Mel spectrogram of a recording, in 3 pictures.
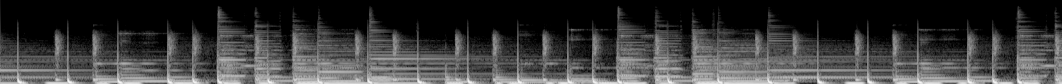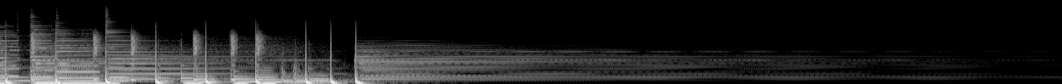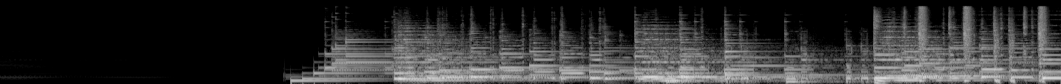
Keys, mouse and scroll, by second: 7.2 v, 7.8 click, 8.0 space, 8.2 right click, 8.4 click, 10.5 click, 14.1 ctrl+alt+space, 14.8 ctrl+click, 14.9 ctrl+space, 15.1-16.4 ctrl+space, 17.7 alt+click, 24.0 alt+space, 24.9 ctrl+click, 25.4 ctrl+space, 25.7 ctrl+click, 25.9-26.6 ctrl+space, 26.2 ctrl+space, 27.4 alt+click.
